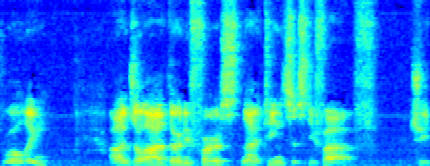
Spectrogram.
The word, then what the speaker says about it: Rowling: all JK Rowling was born Joanne Rowling pronounced rolling on July 31st 1965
